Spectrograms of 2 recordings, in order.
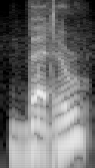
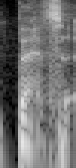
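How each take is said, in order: First: "better" the American way, t tapped like d; American accent. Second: "better" the British way, true t and no final r; British accent. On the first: Teacher showing the accent to lose, American accent. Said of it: "you might have a strong American accent". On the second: Teacher showing learners the target word, British accent. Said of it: "You want to learn British accent". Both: Shown as a demonstration.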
